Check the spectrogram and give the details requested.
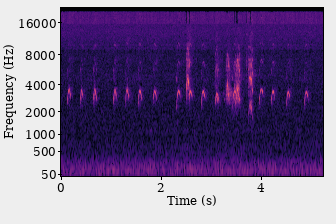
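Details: Kingfisher giving a series of short, sharp, downslurred notes about every half second, with a brief burst of louder, harsher overlapping calls midway; low hum in the background.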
